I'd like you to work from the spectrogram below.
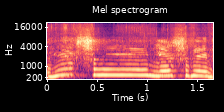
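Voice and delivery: high, drawn-out cry to someone far; calling out. Acted. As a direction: stretch it out high, imitating a blind man's shout. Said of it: "소리치는 거예요". (길게 외쳐 부르는 높은 목소리)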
